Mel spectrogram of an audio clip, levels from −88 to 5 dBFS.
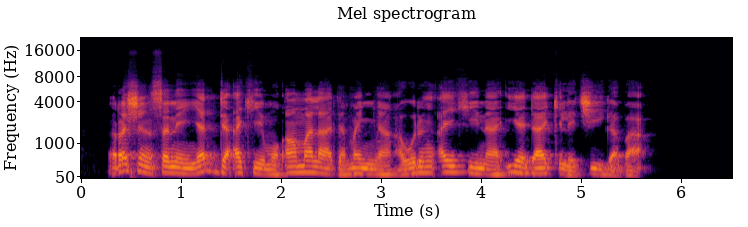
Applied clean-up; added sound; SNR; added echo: neural mask model DeepFilterNet 3.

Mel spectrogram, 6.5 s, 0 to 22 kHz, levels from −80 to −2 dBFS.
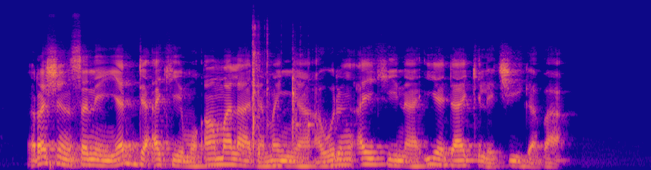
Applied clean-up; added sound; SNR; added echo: none; Wood; 10 dB; none.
